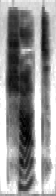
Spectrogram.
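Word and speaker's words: kyat: The kayak pronounced chhat.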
